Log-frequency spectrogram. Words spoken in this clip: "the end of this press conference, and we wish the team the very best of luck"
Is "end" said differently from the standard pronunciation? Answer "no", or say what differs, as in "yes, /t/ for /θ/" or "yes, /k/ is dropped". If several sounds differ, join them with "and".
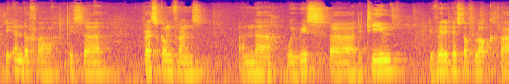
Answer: no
